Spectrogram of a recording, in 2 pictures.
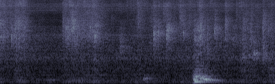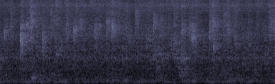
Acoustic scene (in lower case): restroom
